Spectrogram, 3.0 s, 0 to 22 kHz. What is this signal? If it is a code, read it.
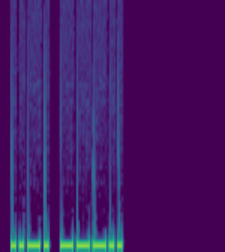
Morse code, heard as a keyed tone, about 23 wpm, 700 Hz. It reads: F8
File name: practice / 22wpm / Two Letter-Number Combinations - 22wpm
